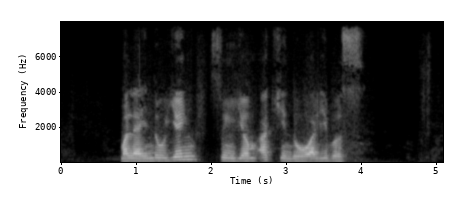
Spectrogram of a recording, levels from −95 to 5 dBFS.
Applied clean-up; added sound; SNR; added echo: neural separator model SepFormer DNS4.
